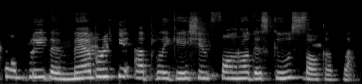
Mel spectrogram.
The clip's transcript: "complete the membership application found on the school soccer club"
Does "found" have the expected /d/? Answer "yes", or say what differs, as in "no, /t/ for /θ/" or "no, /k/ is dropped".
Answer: no, /d/ is dropped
